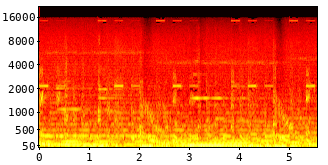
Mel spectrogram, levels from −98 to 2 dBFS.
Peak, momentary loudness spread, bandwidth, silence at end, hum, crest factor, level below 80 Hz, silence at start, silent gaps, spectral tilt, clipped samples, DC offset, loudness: -6 dBFS; 4 LU; 15.5 kHz; 0 s; none; 12 dB; -20 dBFS; 0 s; none; -6.5 dB/octave; under 0.1%; under 0.1%; -21 LUFS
